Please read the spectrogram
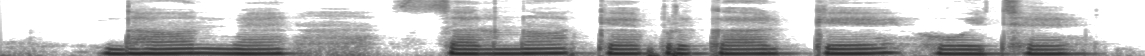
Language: Maithili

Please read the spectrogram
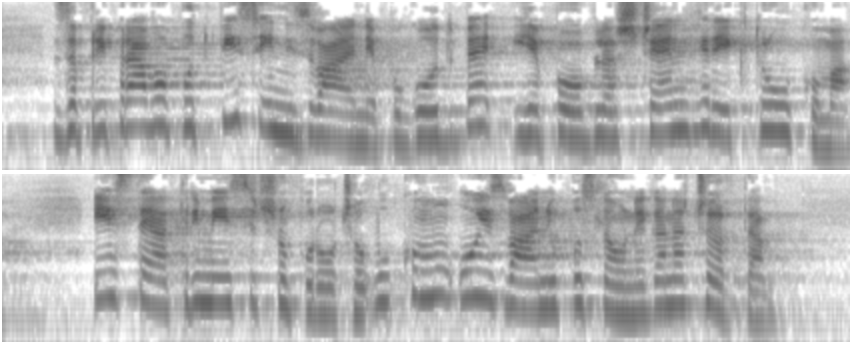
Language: Slovenian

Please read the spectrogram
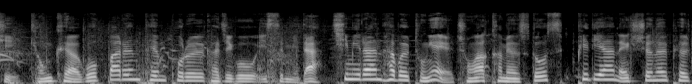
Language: Korean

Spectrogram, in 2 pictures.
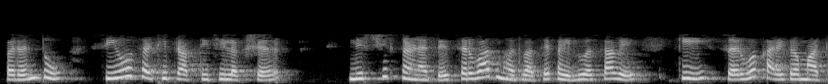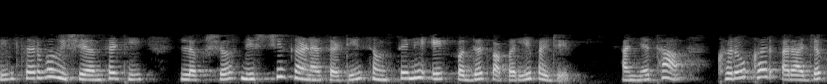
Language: Marathi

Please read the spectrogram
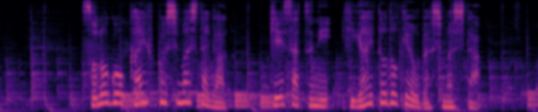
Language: Japanese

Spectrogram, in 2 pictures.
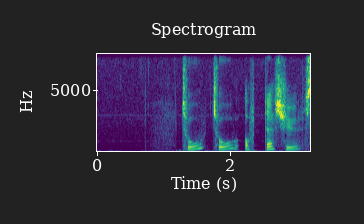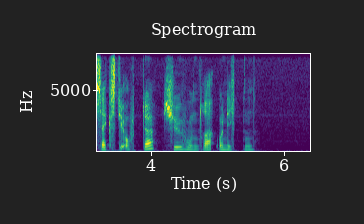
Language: Norwegian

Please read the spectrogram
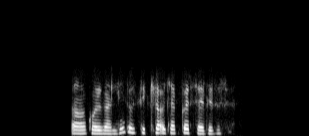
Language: Dogri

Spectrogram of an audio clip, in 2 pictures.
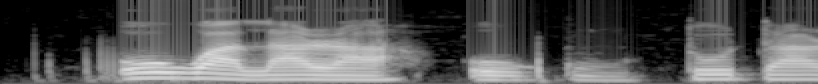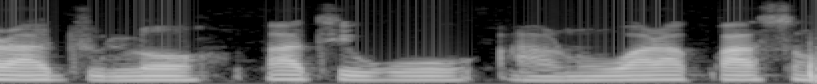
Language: Yoruba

